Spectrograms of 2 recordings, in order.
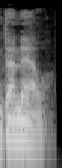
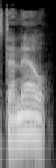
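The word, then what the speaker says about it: Donnell: you pronounced our name DaNell now Miss Shirley the correct pronunciation of our name is DaNell Accent on the last syllable I hope you'll remember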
